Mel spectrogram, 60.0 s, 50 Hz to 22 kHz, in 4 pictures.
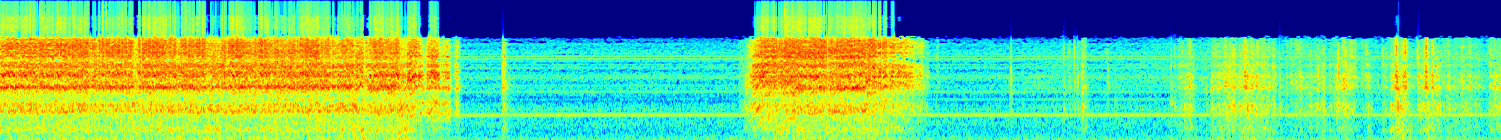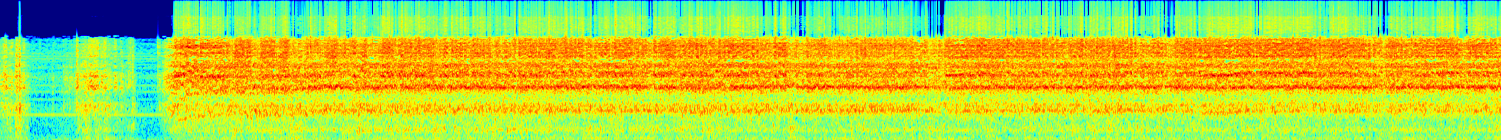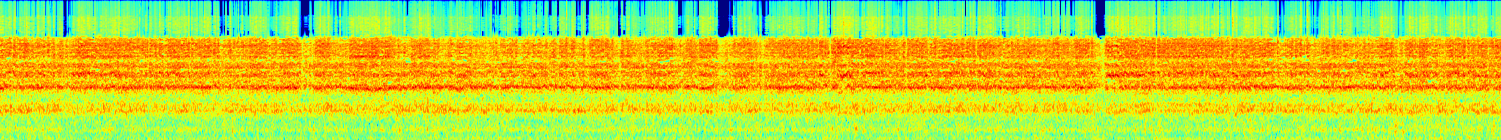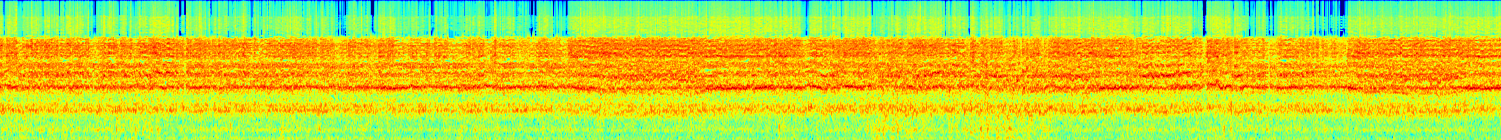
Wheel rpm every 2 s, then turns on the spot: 230, 190, 10, 60, 80, 0, 20, 20, 120, 230, 230, 230, 230, 230, 230, 230, 230, 230, 230, 230, 230, 240, 230, 230, 230, 230, 230, 220, 230, 220.
12-16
